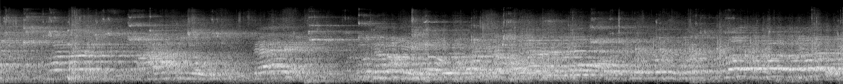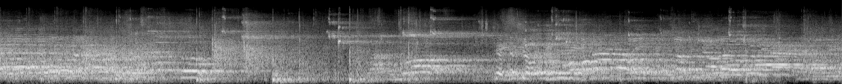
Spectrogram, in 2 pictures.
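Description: Basketball bouncing on a sports hall floor as players dribble up the court, with players' voices calling out over it, echoing in the large hall.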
